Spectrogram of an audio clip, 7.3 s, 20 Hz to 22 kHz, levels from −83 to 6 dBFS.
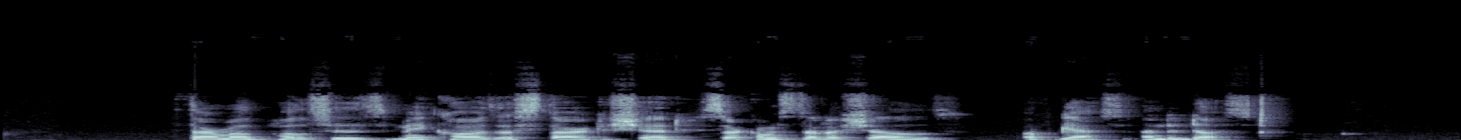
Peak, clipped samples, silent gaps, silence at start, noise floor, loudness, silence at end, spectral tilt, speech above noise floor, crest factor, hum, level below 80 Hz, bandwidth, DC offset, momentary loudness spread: -2 dBFS; under 0.1%; none; 0.95 s; -68 dBFS; -15 LUFS; 0.95 s; -5 dB/octave; 53 dB; 16 dB; none; -48 dBFS; 9.2 kHz; under 0.1%; 9 LU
